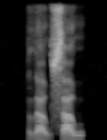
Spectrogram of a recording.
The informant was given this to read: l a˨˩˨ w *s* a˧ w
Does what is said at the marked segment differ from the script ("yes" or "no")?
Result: no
